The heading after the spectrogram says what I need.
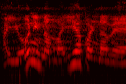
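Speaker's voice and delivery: comic groaning taunt; mock dismay. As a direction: draw it out in mocking pity. Mocking the other's colour.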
